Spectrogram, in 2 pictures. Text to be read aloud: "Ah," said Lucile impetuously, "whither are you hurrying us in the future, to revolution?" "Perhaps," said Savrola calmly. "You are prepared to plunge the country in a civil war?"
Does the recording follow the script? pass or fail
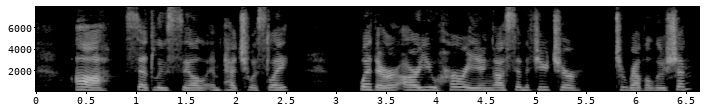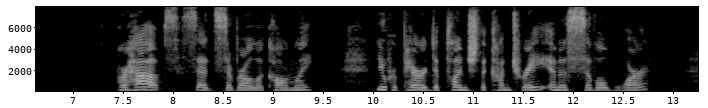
fail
